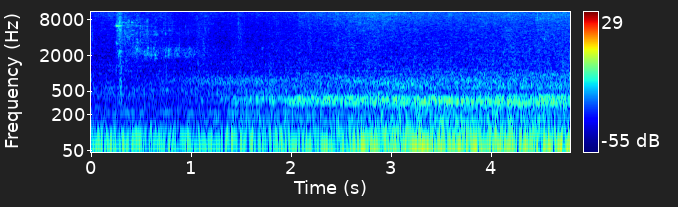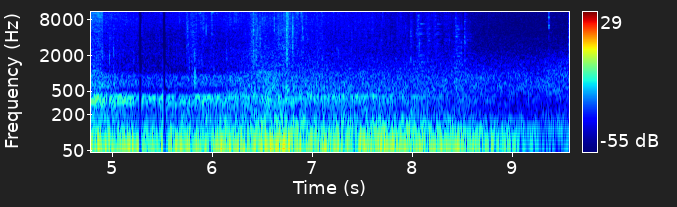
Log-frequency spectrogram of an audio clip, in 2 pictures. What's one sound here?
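Wind blows strongly outdoors.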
